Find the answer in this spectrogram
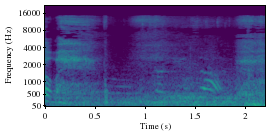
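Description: Faint voices of people talking in the background over a steady rushing noise.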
